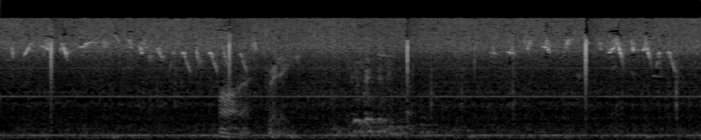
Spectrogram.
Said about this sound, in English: Linnets and meadowlarks.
